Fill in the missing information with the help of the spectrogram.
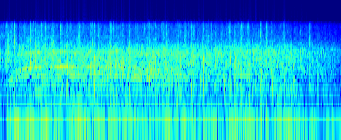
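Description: A crowd applauds loudly and steadily, a dense wash of clapping hands with a few cheers mixed in, holding at an even level for the full few seconds before easing slightly.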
